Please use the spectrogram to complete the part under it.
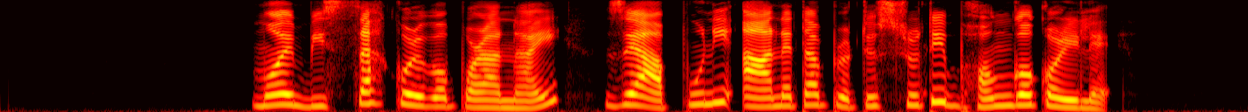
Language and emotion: Assamese, angry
